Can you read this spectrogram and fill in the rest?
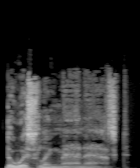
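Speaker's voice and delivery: usual speaking voice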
